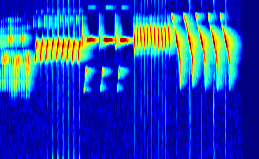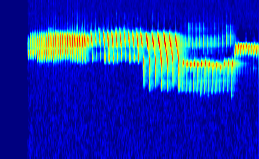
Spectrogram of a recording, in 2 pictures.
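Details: Canary in full song, recorded to train young canaries: quick high trills, a loud run of steeply falling swept notes, a second-long silence, then a long buzzy roll dropping to a lower trill and a closing whistle.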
